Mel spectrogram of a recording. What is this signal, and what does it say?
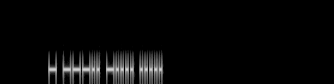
Morse code, heard as a keyed tone, about 49 wpm, 700 Hz. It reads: T865
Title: Numbers - Contest Style - 4-Digit 50wpm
